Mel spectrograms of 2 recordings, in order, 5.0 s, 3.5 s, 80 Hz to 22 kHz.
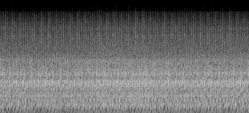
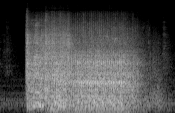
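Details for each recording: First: Land Rover 300Tdi diesel at steady idle: regular puffing chuff about three times a second; owner believes compression is escaping around the glow plugs; glow plug compression leak. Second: Land Rover 300Tdi diesel, previously hard to start: catches instantly with one sharp burst and runs strong and even; a bad connection on the injector pump is thought to have been the cause; normal start.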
